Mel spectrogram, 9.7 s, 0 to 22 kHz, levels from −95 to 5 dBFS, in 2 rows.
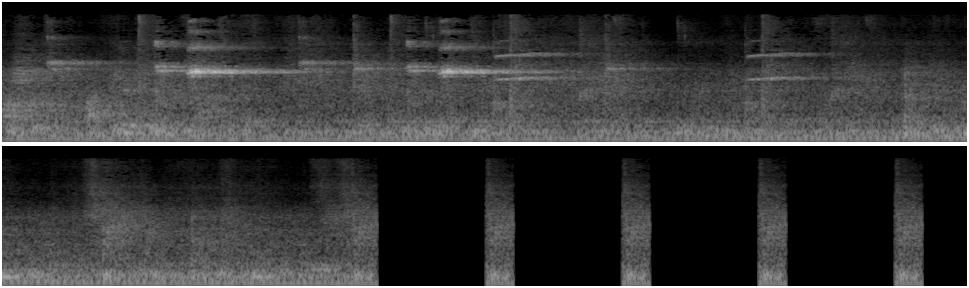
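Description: From the start, a doubled audio track runs through the clip: a second full-band copy trails about 1.5 s behind, roughly 5 dB quieter. It is likely a duplicate capture or misaligned edit. Unlike an echo or reverb, it has no decay and no room colour.

At 6.70 s a stutter with silent gaps begins and lasts to the end. A 137.71 ms burst repeats four times, once every 681.46 ms, separated by 543.75 ms of digital silence. A stalled stream replaying its last fragment is the likely cause. The dead silence between bursts sets it apart from a seamless loop.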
